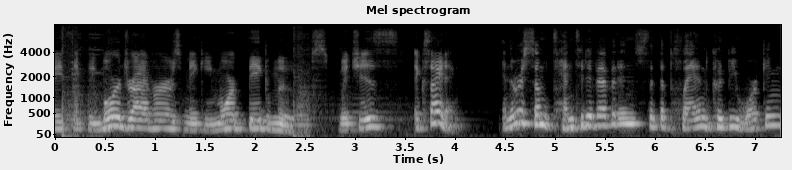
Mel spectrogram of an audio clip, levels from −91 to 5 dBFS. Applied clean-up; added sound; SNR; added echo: neural separator model SepFormer DNS4.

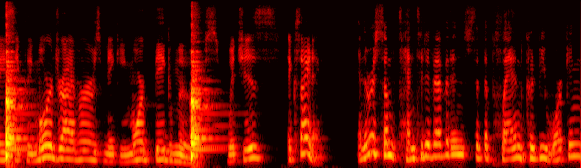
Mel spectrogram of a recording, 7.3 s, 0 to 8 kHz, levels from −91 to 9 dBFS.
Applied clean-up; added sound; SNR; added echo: classical method WPE with log-MMSE.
